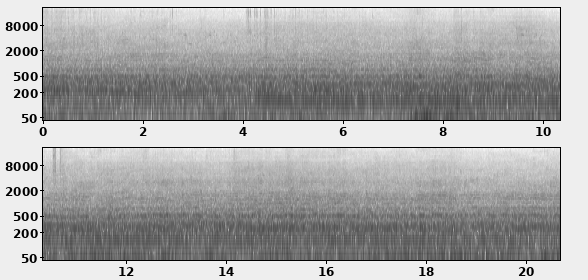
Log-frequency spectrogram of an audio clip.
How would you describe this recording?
퇴골계곡 꿀벌집들_Taegol valley apiary_undisturbed bees_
